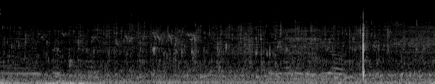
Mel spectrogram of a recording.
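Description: Quiet outdoor background with a faint trickle of water and faint distant voices, broken by one sharp click a little before the end.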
